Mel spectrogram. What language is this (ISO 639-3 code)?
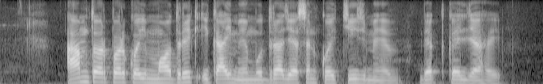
mag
